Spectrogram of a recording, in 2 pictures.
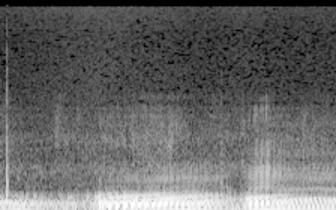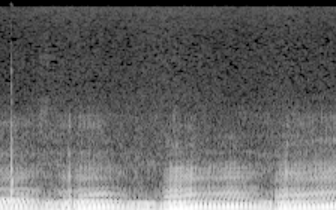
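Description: Subaru Impreza STI's turbocharged flat-four boxer engine revving in repeated surges, about four times, the revs climbing and then falling away as the car is driven hard on snow.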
